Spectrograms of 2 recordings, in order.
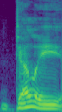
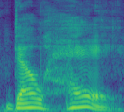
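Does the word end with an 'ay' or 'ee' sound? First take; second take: ee; ay. First: The word ends with an 'ee' sound. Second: The word ends with an 'ay' sound. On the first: It names the city in India. "Delhi is a famous city in India" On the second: It names the city in California. "it's pronounced Delhay"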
